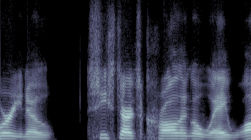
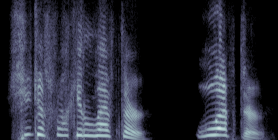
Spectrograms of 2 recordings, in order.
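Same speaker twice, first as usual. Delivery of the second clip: indignant outrage; 12 semitones higher than usual. Real, not acted. Still upset at the ending.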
